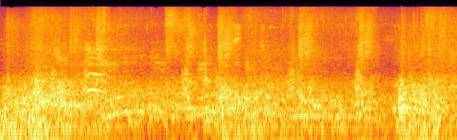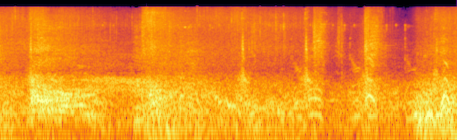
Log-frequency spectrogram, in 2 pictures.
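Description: A sword strikes hard with sharp blows.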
